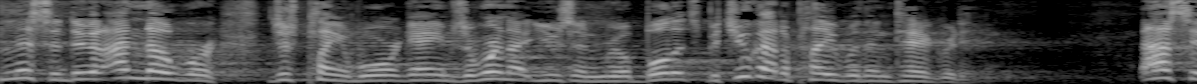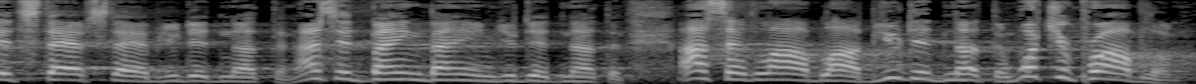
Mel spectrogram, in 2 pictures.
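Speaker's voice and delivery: angry soldier venting at a tank; mad soldier. Retold or imitated. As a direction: tell him off for cheating. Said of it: "That soldier was so mad".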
